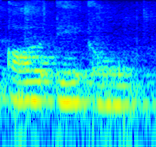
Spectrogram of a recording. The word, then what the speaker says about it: Rao: My last name is spelled R-A-O.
